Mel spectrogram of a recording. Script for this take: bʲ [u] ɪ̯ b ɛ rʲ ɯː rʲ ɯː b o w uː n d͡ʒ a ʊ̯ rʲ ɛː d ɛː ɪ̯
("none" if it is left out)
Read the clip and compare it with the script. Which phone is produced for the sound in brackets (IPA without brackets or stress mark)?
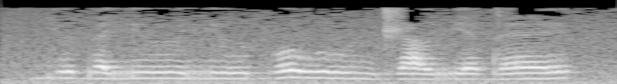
u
